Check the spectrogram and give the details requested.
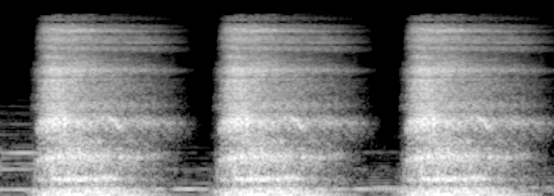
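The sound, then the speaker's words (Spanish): Three loud, rasping breaths repeat in a steady rhythm, each a rough, hissing rush with a deep rumble underneath, like the eerie breathing of a fierce animal, a strange noise coming from a hallway wall. No one speaks. “Fue entonces que comencé a escuchar un ruido extraño. Era como el respiro de algún animal feroz.”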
